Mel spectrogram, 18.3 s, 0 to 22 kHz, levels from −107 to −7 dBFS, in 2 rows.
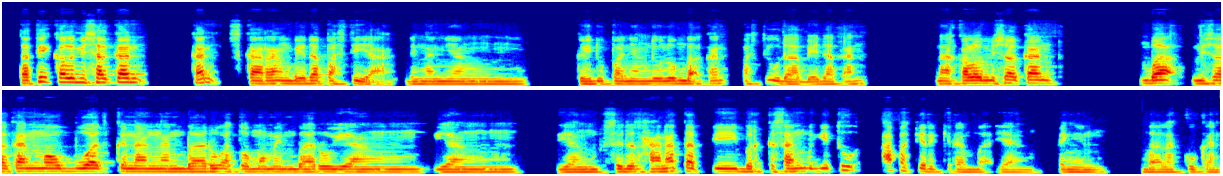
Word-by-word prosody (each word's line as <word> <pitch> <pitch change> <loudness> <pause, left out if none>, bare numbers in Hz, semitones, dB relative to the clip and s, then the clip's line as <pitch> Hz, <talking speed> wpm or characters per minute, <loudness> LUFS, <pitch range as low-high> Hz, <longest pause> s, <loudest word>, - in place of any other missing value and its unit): Tapi 220 +10 +4
kalau 195 -1 +7
misalkan 190 +1 +6 0.5
kan - - +3
sekarang 135 0 +2
beda 135 +2 +1
pasti 120 -1 -2
ya 105 0 -5 0.2
dengan 120 +1 -2
yang 120 0 -1 0.8
kehidupan 120 0 -1
yang 120 0 -1
dulu 125 +1 +2
Mbak, 125 +1 0
kan 135 +1 -5
pasti 120 +3 -11
udah 115 -6 -1
beda 110 +2 -3
kan. 115 +4 -8 0.5
Nah 130 -1 +1
kalau 140 0 +7
misalkan 150 +1 +3 0.7
Mbak, 150 +2 +7
misalkan 145 +1 +2
mau 140 0 +4
buat 145 +1 +2
kenangan 135 -1 +1
baru 130 +1 +1
atau 130 0 -3
momen 125 -1 -1
baru 120 +1 +1 0.2
yang 120 0 -1 0.5
yang 120 0 -1 0.6
yang 115 0 -2 0.2
sederhana 130 +3 +1
tapi 135 -1 +1
berkesan 135 +2 -1
begitu, 145 +8 -3 0.2
apa 180 - 0
kira-kira 120 -6 -6
Mbak, 115 +1 -8
yang 110 -1 -8 0.2
pengen 115 -1 -4 0.3
Mbak 115 0 -4
lakukan? 115 -1 -8
130 Hz, 150 wpm, -23 LUFS, 120-140 Hz, 0.8 s, kalau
